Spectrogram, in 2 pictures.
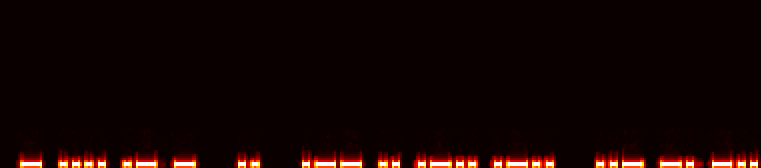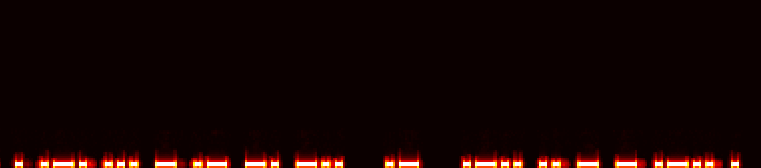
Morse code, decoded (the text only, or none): THAT I WILL UNDERSTAND A LITTLE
